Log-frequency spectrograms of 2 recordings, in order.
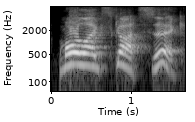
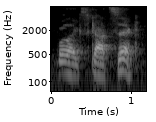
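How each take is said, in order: First: It is said loudly and forcefully, almost yelled. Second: It is said quietly, sounding far away. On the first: "I said it with my chest" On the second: "why'd you sound so far away from your microphone?"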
